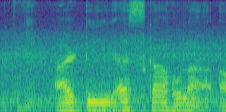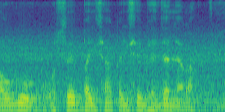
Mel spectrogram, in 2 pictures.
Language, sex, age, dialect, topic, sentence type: Bhojpuri, male, 18-24, Southern / Standard, banking, question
